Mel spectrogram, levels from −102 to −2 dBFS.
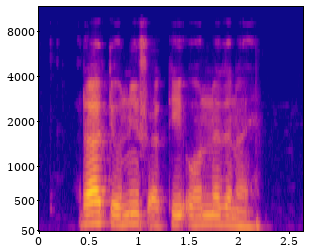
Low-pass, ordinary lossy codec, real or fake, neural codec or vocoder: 7.2 kHz; Opus, 24 kbps; real; none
